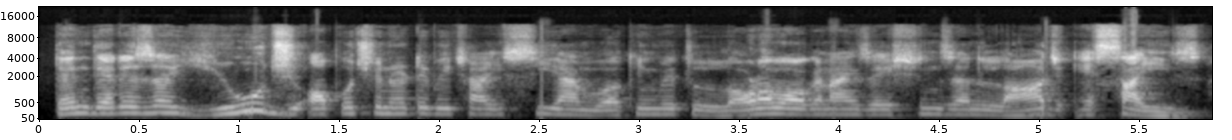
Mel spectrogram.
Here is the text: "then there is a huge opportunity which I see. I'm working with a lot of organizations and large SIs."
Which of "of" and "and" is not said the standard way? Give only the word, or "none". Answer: none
